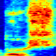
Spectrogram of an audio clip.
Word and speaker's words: Bouche: It says, "Hey, my name is Andy Bouchenville, but I go by Andy or Bouche." Yeah, I know it rhymes with douche.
